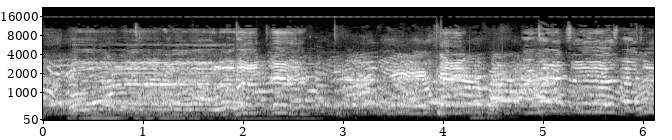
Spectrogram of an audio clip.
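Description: A church congregation singing a hymn a cappella, many voices together with no instruments, led by a man singing into a microphone.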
